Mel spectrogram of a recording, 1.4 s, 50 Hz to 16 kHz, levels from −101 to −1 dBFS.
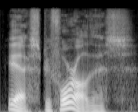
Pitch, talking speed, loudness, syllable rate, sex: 115 Hz, 175 wpm, -17 LUFS, 5.0 syllables/s, male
